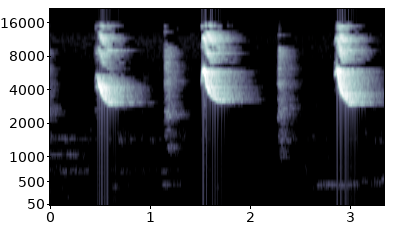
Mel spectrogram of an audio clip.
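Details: Three clean, piercing whistles falling in pitch, each about a second and a quarter apart with short raspy notes between, from an Asian glossy starling calling to a rival in a quiet setting.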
